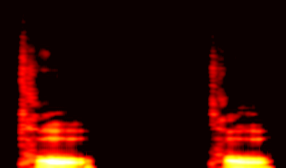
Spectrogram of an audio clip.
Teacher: the fada here has an aw sound, it's long. aw.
